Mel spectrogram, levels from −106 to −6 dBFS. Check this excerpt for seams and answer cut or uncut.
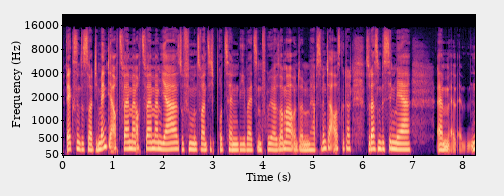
cut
